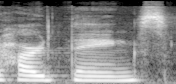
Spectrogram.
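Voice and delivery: ordinary delivery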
